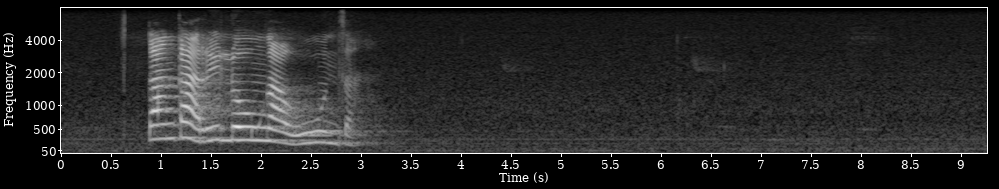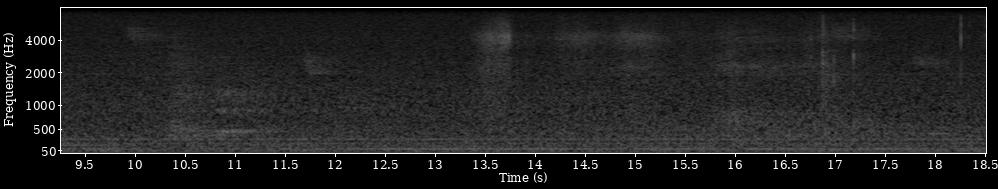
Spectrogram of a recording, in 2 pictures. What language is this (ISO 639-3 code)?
tso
